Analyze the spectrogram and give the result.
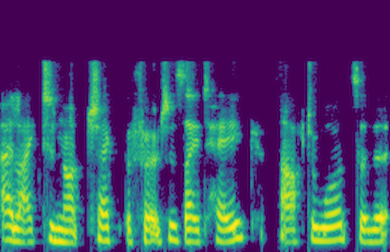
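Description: Using a German accent, a woman speaks at a moderate pace with medium pitch and fairly even intonation. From Germany, Stuttgart. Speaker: photographer. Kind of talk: interview.

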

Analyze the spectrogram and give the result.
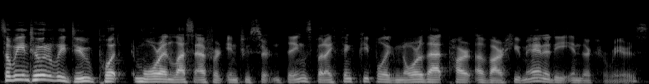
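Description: Against a quiet background, a man with a Canadian accent and medium pitch races along at a very fast pace with hardly any pauses, lively intonation and big swings in loudness. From small-town Canada. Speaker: sound designer and composer. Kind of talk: casual interview chat.

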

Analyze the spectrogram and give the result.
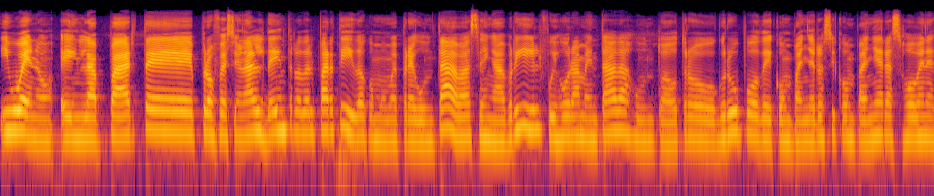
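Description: A woman with a normal speaking voice talks at a moderate pace and medium pitch with fairly even intonation. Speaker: politician. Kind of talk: radio interview. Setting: radio studio.

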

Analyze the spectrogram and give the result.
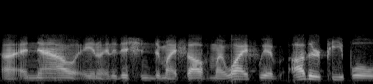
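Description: A normal speaking voice talks at a moderate pace. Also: man. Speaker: managing director. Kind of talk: casual interview chat.

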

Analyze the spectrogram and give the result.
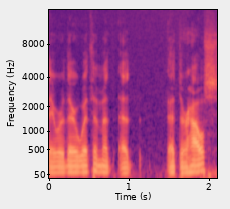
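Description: A man's very deep, low voice with an American accent. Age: 40s. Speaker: podcast host. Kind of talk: casual chat.

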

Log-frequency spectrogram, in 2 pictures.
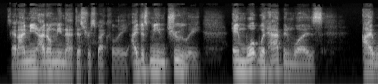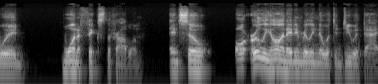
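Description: A man with an American accent has an ordinary speaking voice, fairly low in pitch with ordinary pitch variation. He speaks at a moderate pace on a very clean recording with a silent background. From US South, Georgia. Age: 40s. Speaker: former firefighter and gym owner. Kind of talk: interview conversation.

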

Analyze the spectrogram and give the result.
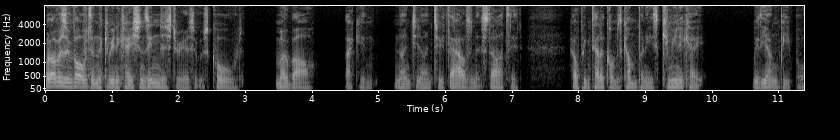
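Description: In a very clean recording with a silent background, a man with an English accent speaks at a fairly quick pace with long, frequent pauses, medium pitch, a dark, mellow tone and fairly even intonation, in a dry, close sound with no echo. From England. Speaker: podcast agency founder. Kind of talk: casual interview chat.

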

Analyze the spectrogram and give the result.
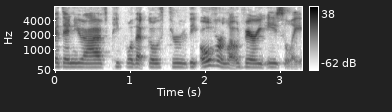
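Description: Recorded very cleanly against a silent background, a woman uses an unremarkable speaking voice at medium pitch, with fairly even intonation and an American accent. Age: 30s. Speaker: brain health coach. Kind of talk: interview.

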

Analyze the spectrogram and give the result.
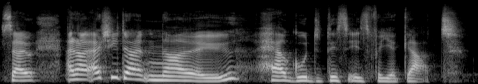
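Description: With an Australian accent, a woman speaks in a fairly low pitch using lively intonation. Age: 50s. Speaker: naturopath. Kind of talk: casual chat.

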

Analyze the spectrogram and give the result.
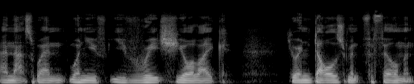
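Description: In a British accent, a fairly low-pitched man speaks at a moderate pace on a very clean recording with a silent background. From UK, Brazilian family. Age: 20s. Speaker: student. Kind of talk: casual chat.

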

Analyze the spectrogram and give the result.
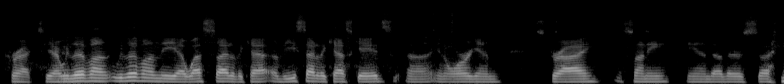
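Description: Fairly quick and monotone, a man talks in flat intonation at a medium pitch. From US Midwest, North Dakota. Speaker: physician and entrepreneur. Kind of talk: interview conversation.

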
